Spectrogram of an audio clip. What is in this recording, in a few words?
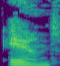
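"and", English pronunciation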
